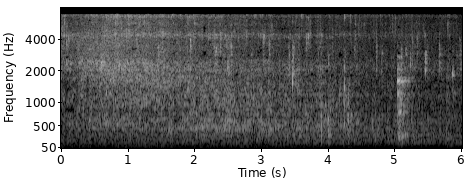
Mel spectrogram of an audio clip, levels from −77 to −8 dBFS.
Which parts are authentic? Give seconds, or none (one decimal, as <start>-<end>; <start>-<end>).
0.0-6.0

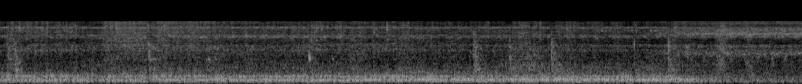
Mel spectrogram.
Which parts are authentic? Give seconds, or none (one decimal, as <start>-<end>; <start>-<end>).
none

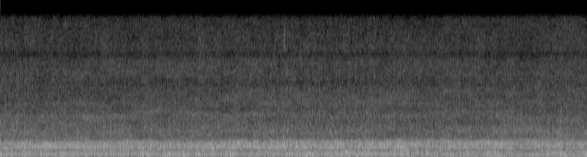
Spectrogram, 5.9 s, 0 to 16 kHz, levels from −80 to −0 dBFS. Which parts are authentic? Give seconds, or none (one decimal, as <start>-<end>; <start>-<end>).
0.0-0.4; 2.6-3.8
